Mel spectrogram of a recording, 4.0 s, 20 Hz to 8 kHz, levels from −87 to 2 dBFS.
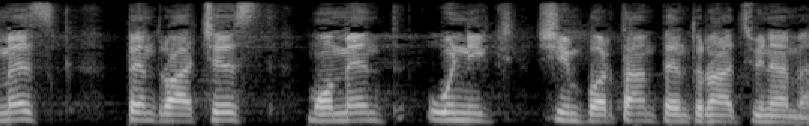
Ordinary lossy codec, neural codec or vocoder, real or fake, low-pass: none; none; real; 7.2 kHz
